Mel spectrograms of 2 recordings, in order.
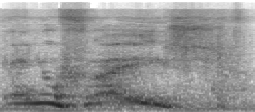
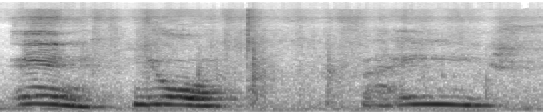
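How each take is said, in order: First: High, slow crowing; high-pitched victory taunt; gloating taunt. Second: Extremely slow, high singsong taunt; word-by-word, long-held crowing; drawn-out gloat. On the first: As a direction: rub the win in, stretched out. Gloating over a won case. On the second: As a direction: stretch every word to rub it in. Repeats the gloat, stretched right out. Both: Real, not acted.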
